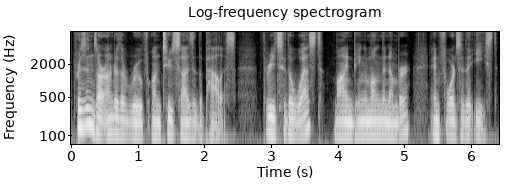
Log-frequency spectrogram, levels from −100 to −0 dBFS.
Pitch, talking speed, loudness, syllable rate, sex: 95 Hz, 245 wpm, -20 LUFS, 5.4 syllables/s, male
